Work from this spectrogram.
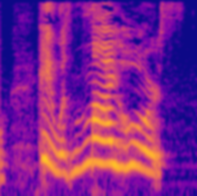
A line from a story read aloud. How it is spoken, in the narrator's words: he cried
